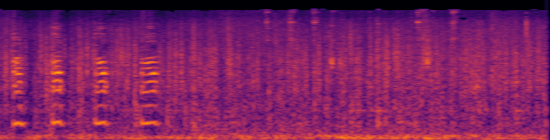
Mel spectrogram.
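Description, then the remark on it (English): Heavy rain pours down in a dense, steady hiss with a deep rumbling undertone, and four short tonal beeps sound in quick succession at the start. “Oh, and the rain comes back.”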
